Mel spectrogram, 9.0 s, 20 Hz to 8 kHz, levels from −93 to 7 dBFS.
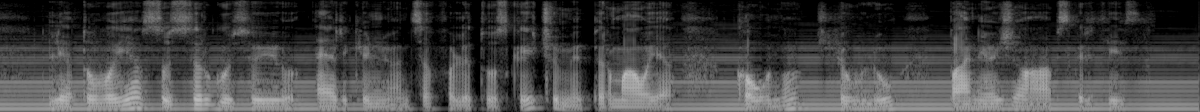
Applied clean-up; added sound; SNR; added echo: neural mask model RNNoise.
